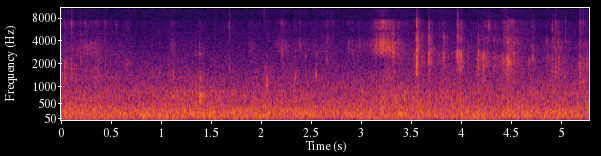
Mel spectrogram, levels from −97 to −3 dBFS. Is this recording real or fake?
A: real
